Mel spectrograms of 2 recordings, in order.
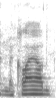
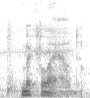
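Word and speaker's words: MacLeod: Gavin McLoud is it is that how it's pronounced yeah McLoud McLoud see I learned something today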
